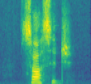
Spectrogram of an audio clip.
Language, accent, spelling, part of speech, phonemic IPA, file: English, US, sausage, noun / verb, /ˈsɔsɪd͡ʒ/, En-us-sausage.ogg
- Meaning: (noun) A food made of ground meat (or meat substitute) and seasoning, packed in a section of the animal's intestine, or in a similarly cylindrical shaped synthetic casing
